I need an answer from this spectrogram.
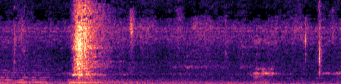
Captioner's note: Roger sighs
